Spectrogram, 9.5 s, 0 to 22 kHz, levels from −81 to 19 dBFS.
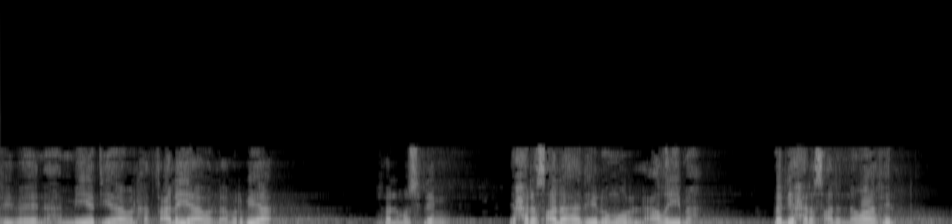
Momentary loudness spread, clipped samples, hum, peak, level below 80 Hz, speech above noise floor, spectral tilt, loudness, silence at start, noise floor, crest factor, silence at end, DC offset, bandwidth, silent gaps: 18 LU; under 0.1%; none; -8 dBFS; -54 dBFS; 25 dB; -5 dB/octave; -22 LUFS; 0 s; -46 dBFS; 14 dB; 0.1 s; under 0.1%; 8 kHz; none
